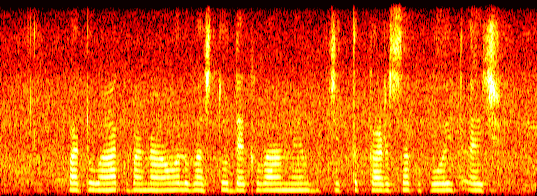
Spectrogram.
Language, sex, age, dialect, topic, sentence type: Maithili, female, 18-24, Southern/Standard, agriculture, statement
